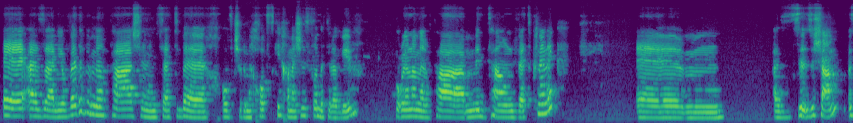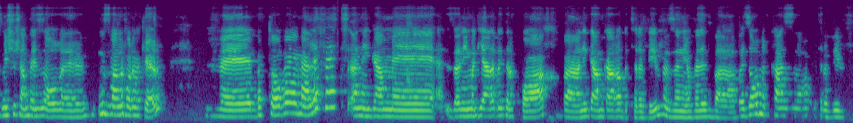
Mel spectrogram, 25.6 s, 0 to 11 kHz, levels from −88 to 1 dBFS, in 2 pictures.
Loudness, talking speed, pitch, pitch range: -19 LUFS, 130 wpm, 180 Hz, 170-205 Hz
